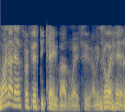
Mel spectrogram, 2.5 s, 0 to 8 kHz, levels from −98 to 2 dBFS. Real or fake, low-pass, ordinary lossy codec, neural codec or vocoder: real; 7.2 kHz; AAC, 16 kbps; none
